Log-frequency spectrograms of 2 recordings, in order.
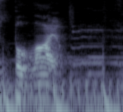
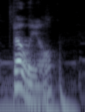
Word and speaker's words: Belial: I always thought it was Belial, but I listened to an audio drama a few weeks ago and it's pronounced Belial, so mind blown.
